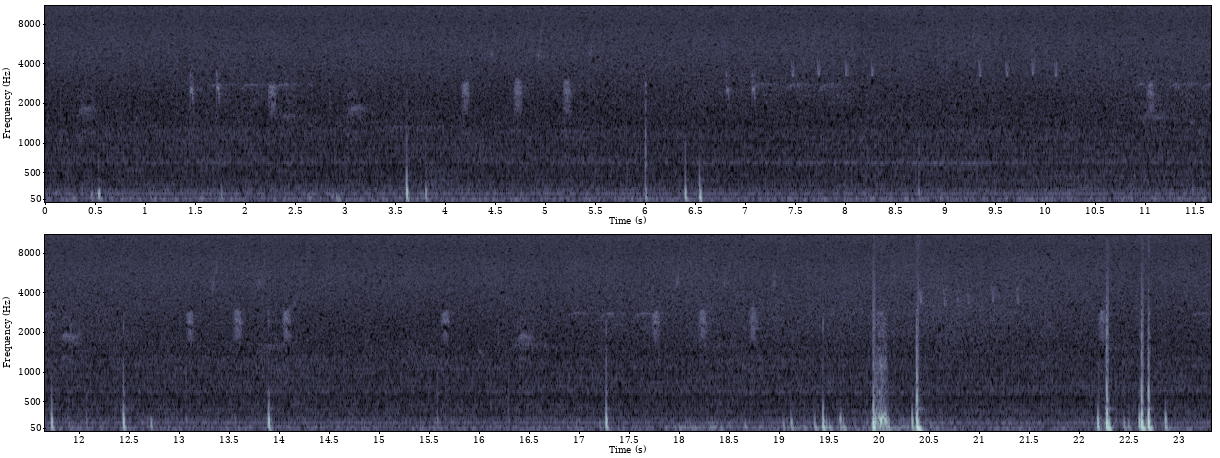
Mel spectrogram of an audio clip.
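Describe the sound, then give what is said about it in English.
Faint, short, high-pitched flight calls from a decoy bird, answering a wild male bird perched in a tree, repeat in scattered bursts over a steady low hum, broken by occasional sharp clicks and a cluster of louder knocks near the end. “Decoy responds with a flight call.”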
